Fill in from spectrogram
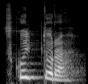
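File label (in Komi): "скульптура", Komi, female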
